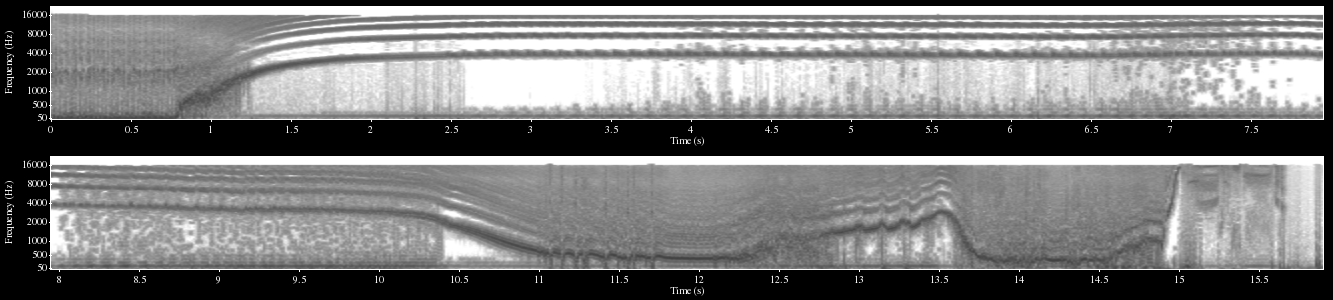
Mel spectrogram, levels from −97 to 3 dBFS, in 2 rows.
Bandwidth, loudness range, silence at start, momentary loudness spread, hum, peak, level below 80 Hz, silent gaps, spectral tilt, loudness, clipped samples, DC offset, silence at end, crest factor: 16 kHz; 2 LU; 0 s; 4 LU; none; -14 dBFS; -42 dBFS; none; -1.5 dB/octave; -22 LUFS; under 0.1%; under 0.1%; 0 s; 10 dB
